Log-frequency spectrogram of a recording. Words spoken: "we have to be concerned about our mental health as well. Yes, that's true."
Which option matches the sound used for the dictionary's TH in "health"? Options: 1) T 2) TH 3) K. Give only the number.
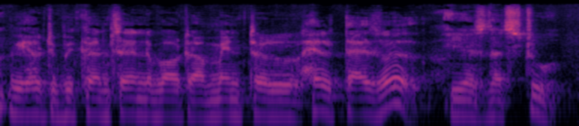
1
